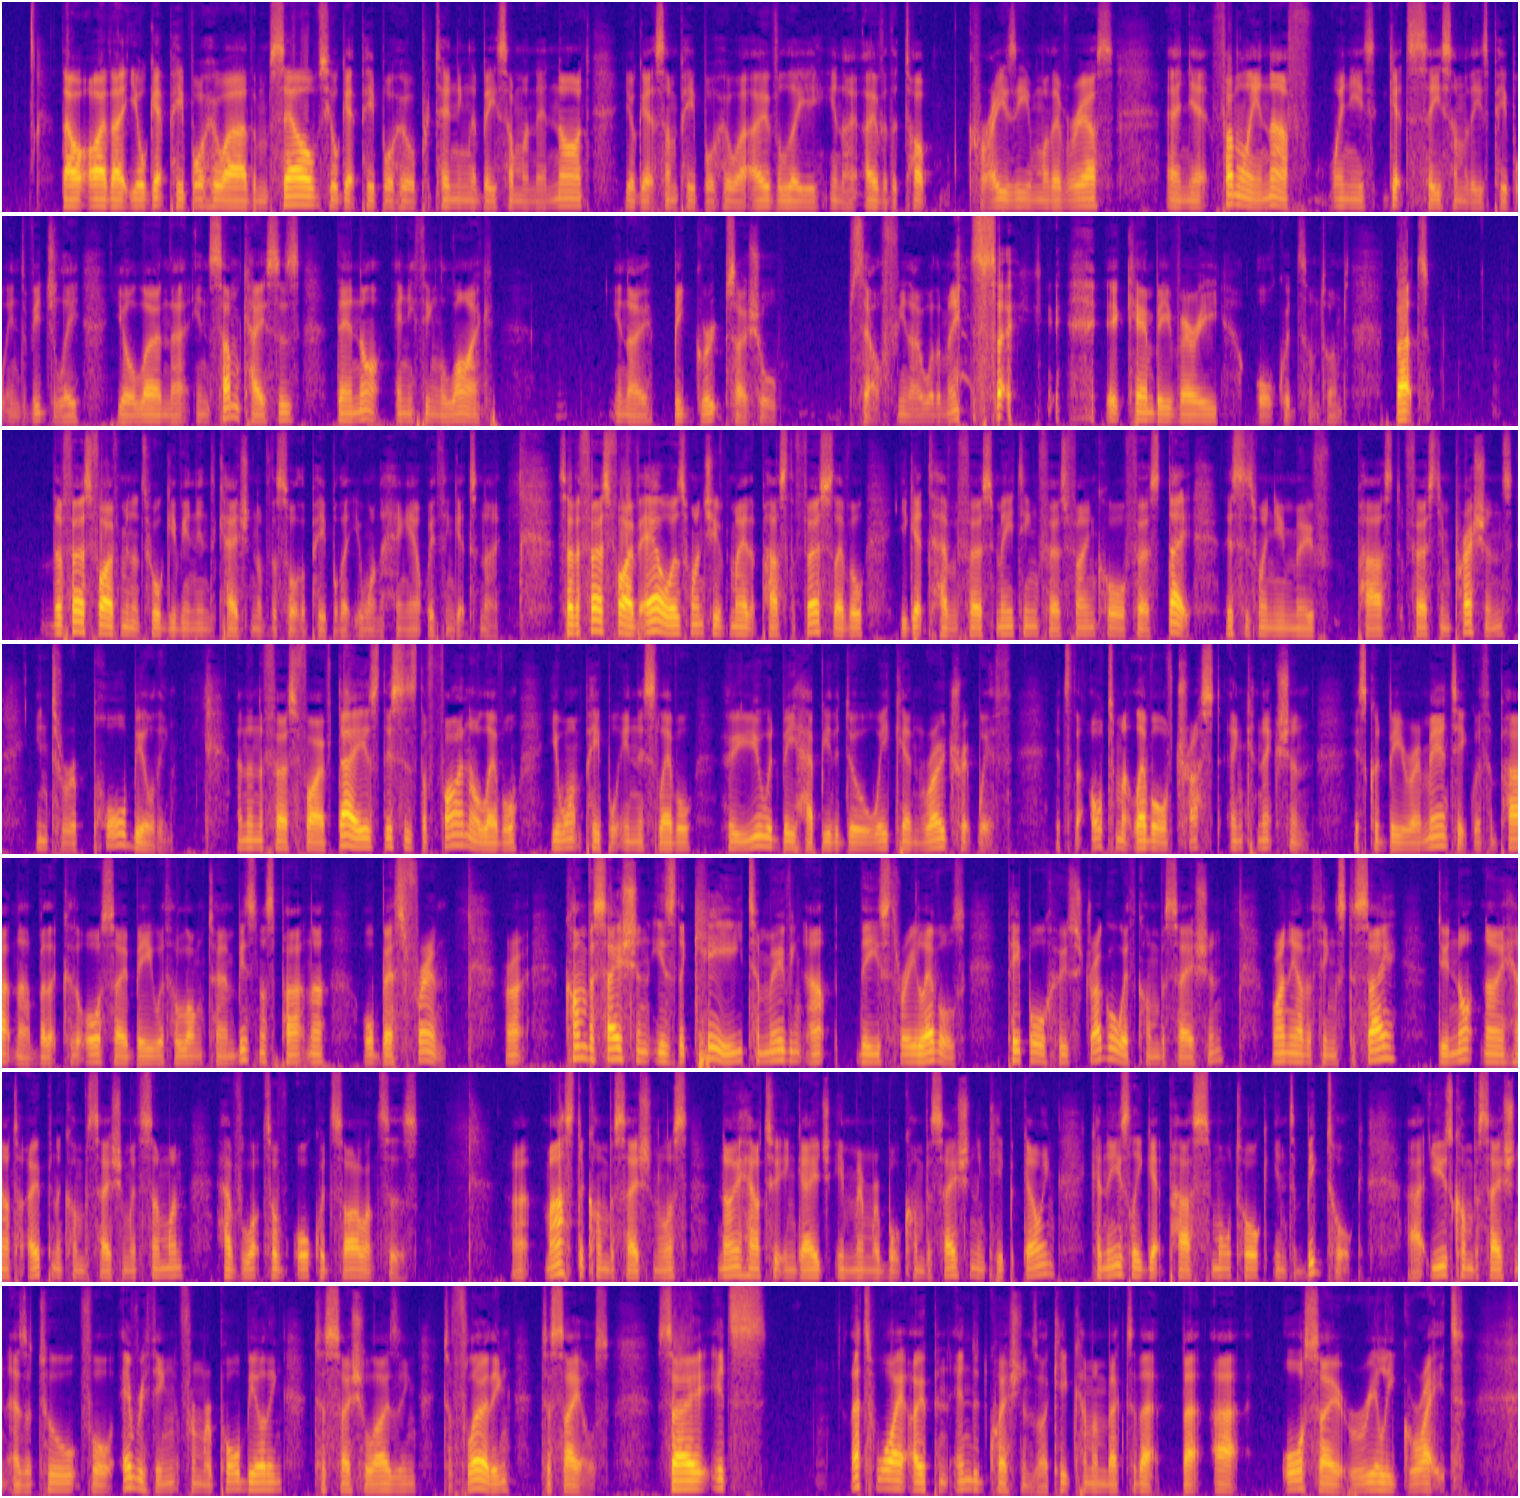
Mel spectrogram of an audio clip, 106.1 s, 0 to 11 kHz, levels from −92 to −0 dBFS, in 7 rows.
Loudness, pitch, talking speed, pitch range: -19 LUFS, 110 Hz, 165 wpm, 105-120 Hz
